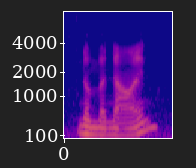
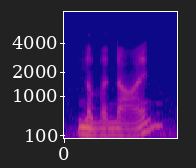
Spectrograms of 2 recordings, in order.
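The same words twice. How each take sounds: First: Said flatly and calmly, like a looped recording. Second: Said flatly and calmly, like a looped recording.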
